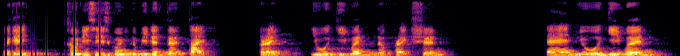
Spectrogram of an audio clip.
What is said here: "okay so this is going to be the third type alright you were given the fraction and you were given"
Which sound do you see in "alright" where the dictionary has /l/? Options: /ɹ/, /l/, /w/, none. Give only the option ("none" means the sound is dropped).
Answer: none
